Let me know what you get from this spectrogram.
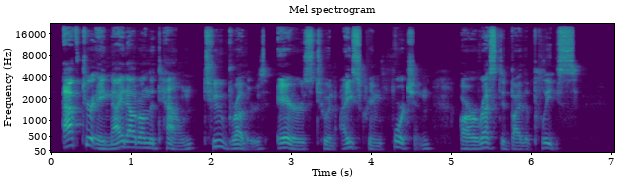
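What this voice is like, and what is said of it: Announcer voice. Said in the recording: “in my super announcer voice, which is also known as my voice”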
